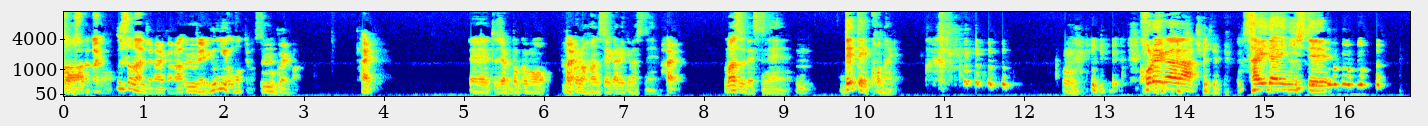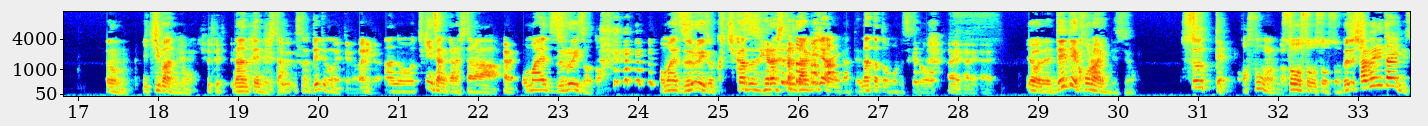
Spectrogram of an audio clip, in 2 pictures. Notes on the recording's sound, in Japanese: 録音を失敗してしまい音質が激悪です。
